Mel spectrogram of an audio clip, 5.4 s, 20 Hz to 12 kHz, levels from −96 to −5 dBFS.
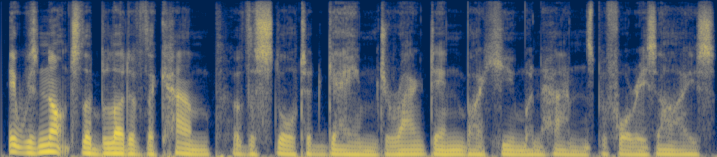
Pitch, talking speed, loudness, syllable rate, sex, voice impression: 90 Hz, 225 wpm, -22 LUFS, 5.0 syllables/s, male, masculine, adult-like, slightly thick, fluent, cool, intellectual, slightly calm, slightly strict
